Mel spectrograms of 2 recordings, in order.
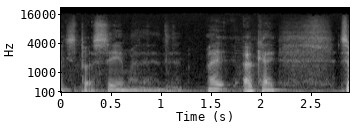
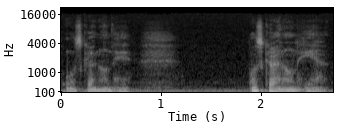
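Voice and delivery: quiet; 10 semitones lower, 18 dB quieter than usual. Pretend. Repeated line, much quieter.

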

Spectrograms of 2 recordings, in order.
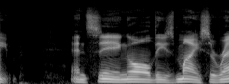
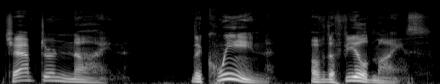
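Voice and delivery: usual speaking voice

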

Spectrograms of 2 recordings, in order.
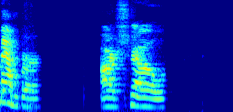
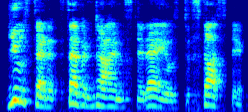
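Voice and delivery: ordinary talk, nothing marked

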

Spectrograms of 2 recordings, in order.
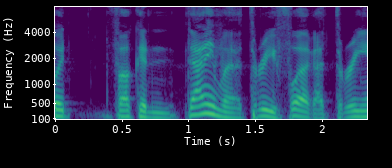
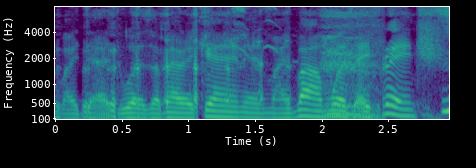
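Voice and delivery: hammed-up French life story; mock Frenchman introducing himself; horrible French accent. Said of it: "our horrible accents".

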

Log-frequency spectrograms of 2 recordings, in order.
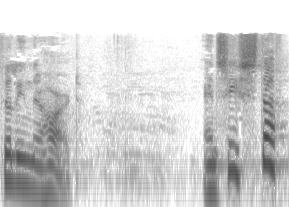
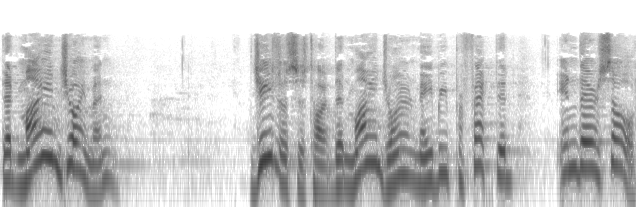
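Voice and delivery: ordinary talk, nothing marked

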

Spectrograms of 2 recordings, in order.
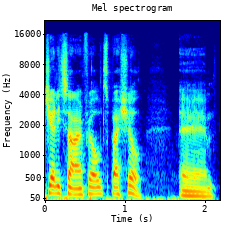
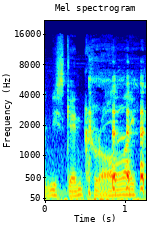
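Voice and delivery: put-on Scouse accent; slower than usual. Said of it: "bad Scouse accent".

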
